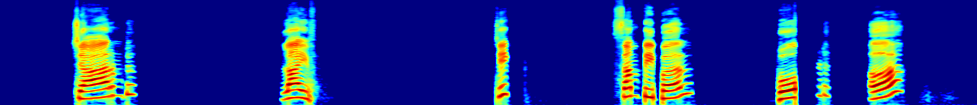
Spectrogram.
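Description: A young man speaks loudly and clearly in short bursts with long pauses.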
